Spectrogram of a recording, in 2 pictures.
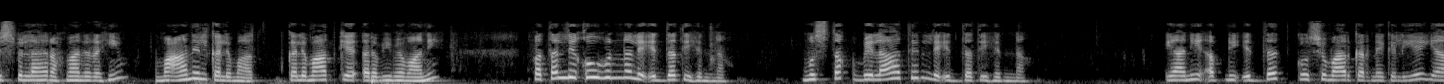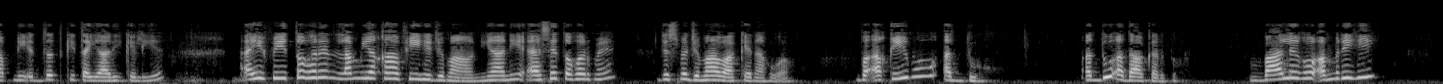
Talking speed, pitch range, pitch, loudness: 110 wpm, 170-245 Hz, 200 Hz, -20 LUFS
